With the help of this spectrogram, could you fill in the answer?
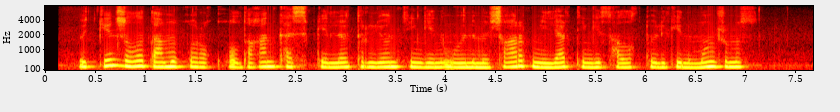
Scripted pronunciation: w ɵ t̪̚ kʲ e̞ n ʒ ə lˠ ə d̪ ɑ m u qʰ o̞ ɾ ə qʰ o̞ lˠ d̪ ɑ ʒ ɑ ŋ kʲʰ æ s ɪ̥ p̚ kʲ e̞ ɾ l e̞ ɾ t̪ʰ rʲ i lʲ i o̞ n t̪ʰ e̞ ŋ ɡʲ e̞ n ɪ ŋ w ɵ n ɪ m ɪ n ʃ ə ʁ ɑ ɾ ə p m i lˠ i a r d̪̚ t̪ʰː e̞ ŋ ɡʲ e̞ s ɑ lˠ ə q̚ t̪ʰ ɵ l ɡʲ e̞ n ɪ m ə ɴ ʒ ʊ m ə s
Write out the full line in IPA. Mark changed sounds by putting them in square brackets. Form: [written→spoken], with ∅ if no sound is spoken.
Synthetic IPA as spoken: w ɵ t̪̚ kʲ e̞ n ʒ ə lˠ ə d̪ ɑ m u qʰ o̞ ɾ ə qʰ o̞ lˠ d̪ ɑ [ʒ→ʁ] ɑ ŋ kʲʰ æ s ɪ̥ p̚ kʲ e̞ ɾ l e̞ ɾ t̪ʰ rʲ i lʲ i o̞ n t̪ʰ e̞ ŋ ɡʲ e̞ n ɪ ŋ w ɵ n ɪ m ɪ n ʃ ə ʁ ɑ ɾ ə p m i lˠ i a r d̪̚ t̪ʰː e̞ ŋ ɡʲ e̞ s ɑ lˠ ə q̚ t̪ʰ ɵ l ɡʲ e̞ n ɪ m ə ɴ ʒ ʊ m ə s

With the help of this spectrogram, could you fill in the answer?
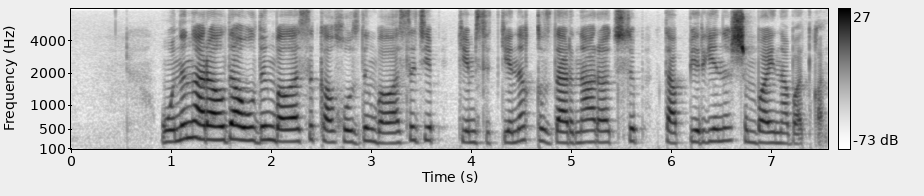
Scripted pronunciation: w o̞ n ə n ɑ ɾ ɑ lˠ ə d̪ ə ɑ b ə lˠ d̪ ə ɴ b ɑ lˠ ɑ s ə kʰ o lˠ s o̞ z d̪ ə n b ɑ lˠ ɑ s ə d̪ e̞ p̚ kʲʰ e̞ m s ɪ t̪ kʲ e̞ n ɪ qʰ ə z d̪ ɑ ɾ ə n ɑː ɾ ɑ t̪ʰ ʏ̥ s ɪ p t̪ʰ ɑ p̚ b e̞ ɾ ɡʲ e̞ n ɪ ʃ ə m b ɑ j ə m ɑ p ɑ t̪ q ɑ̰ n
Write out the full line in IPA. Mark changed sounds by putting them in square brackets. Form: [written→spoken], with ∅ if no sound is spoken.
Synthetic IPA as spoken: w o̞ n ə [n→ɴ] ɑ ɾ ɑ lˠ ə d̪ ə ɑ [b→w] ə lˠ d̪ ə ɴ b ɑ lˠ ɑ s ə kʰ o lˠ [s→χ] o̞ z d̪ ə [n→ɴ] b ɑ lˠ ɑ s ə d̪ e̞ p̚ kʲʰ e̞ m s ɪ t̪ kʲ e̞ n ɪ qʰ ə z d̪ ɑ ɾ ə n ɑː ɾ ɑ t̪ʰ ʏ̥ s ɪ p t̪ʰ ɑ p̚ b e̞ ɾ ɡʲ e̞ n ɪ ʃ ə m b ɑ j ə [m→n] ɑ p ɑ t̪ q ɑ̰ n

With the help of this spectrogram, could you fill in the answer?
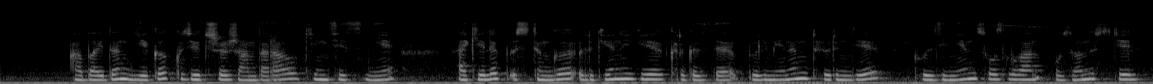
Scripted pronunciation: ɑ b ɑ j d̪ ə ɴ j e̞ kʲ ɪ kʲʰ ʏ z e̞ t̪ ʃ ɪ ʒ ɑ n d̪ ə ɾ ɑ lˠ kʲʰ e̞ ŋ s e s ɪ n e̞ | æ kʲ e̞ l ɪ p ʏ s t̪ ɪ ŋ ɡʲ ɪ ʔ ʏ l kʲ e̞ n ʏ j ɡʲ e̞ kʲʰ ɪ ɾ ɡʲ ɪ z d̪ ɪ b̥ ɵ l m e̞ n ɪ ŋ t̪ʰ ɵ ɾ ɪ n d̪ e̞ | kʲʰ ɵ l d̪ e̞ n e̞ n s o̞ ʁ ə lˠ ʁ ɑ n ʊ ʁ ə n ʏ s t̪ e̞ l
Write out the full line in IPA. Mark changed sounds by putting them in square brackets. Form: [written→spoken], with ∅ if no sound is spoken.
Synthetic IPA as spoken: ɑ b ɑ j d̪ ə ɴ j e̞ kʲ ɪ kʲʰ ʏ z e̞ t̪ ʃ ɪ ʒ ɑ n d̪ [ə→ɑ] ɾ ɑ lˠ kʲʰ e̞ ŋ s e s ɪ n e̞ | æ kʲ e̞ l ɪ p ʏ s t̪ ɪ ŋ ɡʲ ɪ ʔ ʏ l kʲ e̞ n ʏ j ɡʲ e̞ kʲʰ ɪ ɾ ɡʲ ɪ z d̪ ɪ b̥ ɵ l m e̞ n ɪ ŋ t̪ʰ ɵ ɾ ɪ n d̪ e̞ | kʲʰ ɵ l d̪ e̞ n e̞ n s o̞ [ʁ→z] ə lˠ ʁ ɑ n ʊ [ʁ→z] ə n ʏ s t̪ e̞ l

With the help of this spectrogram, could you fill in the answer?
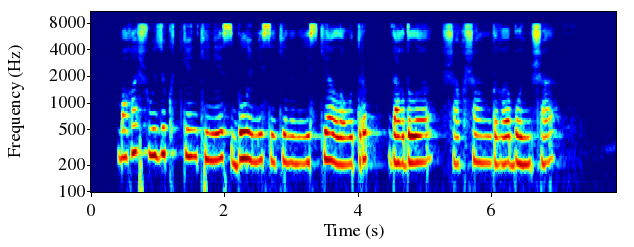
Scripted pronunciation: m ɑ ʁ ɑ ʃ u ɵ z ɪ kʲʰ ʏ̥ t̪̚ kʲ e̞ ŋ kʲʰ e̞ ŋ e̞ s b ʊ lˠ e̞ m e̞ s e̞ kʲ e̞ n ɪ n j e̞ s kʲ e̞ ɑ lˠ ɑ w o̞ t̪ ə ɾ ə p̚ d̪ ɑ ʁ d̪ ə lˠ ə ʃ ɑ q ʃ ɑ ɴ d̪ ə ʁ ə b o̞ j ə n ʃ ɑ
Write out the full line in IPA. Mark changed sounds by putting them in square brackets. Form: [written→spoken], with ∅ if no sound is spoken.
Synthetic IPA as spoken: m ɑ ʁ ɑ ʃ [u→w] ɵ z ɪ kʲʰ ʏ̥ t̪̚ kʲ e̞ ŋ kʲʰ e̞ ŋ e̞ s b ʊ lˠ e̞ m e̞ s e̞ kʲ e̞ n ɪ n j e̞ s kʲ e̞ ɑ lˠ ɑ w o̞ t̪ ə ɾ ə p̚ d̪ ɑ ʁ d̪ ə lˠ ə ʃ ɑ q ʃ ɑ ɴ d̪ ə ʁ ə b o̞ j ə n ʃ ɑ

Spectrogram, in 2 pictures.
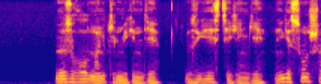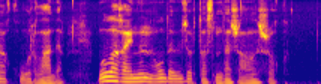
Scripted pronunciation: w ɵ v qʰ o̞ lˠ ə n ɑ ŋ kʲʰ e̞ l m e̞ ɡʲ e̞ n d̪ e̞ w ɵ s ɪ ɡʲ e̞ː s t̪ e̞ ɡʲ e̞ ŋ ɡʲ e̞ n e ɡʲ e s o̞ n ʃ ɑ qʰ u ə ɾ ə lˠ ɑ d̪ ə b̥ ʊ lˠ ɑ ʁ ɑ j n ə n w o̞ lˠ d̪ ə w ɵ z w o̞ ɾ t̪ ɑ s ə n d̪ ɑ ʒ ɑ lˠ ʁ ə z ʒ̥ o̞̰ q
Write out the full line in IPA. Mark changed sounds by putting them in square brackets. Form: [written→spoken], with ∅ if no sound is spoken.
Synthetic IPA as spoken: w ɵ [v→z] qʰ o̞ lˠ ə n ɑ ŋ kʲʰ e̞ l m e̞ ɡʲ e̞ n d̪ e̞ w ɵ [s→z] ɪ ɡʲ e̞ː s t̪ e̞ ɡʲ e̞ ŋ ɡʲ e̞ n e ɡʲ e s o̞ n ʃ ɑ qʰ u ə ɾ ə lˠ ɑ d̪ ə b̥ ʊ lˠ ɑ ʁ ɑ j n ə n w o̞ lˠ d̪ [ə→ɑ] w ɵ z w o̞ ɾ t̪ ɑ s ə n d̪ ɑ ʒ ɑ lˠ ʁ ə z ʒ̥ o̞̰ q

